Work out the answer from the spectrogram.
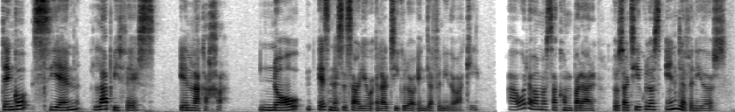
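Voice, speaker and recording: A woman teaching a grammar lesson, speaking slowly and clearly and drawing out the example sentences. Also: mid-range voice, a bit bright. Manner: slow, clearly spaced speech with stretched example phrases. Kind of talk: slow, careful grammar lesson.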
